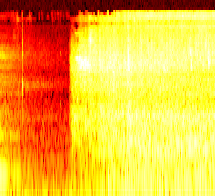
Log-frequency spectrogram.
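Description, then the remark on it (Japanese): After a moment of near silence, water rinsing foam off a person's face during a hair shampoo starts abruptly: a steady hiss of running spray that carries on evenly to the end, with no voices. “先にお顔の泡を流します。”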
